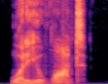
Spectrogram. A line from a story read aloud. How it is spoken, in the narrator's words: Aristides growled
